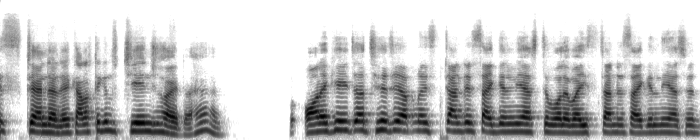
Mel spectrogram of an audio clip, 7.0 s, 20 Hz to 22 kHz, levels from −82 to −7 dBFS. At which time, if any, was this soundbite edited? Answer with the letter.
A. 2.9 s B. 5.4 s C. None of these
A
